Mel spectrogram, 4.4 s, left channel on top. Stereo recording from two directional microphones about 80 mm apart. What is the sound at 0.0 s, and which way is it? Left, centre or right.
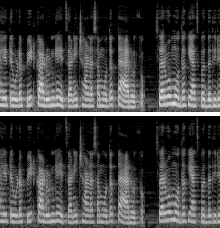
A woman's voice, left.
